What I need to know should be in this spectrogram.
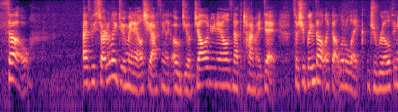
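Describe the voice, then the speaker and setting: A woman talks at a very fast pace, with noticeable background noise throughout. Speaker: vlogger. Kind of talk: storytime vlog. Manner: casual, filler-heavy.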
